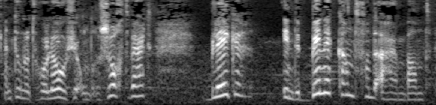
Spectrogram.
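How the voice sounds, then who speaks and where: An actress plays an anxious young woman in a radio play. Her voice sits fairly high and she speaks hesitantly but earnestly. A faint layer of noise lies over the recording. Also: animated, normal speed, darkish tone, close to an everyday voice. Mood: shaken, earnest. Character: Linda West, anxious young woman seeking her brother. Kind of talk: Dutch radio play acting.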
